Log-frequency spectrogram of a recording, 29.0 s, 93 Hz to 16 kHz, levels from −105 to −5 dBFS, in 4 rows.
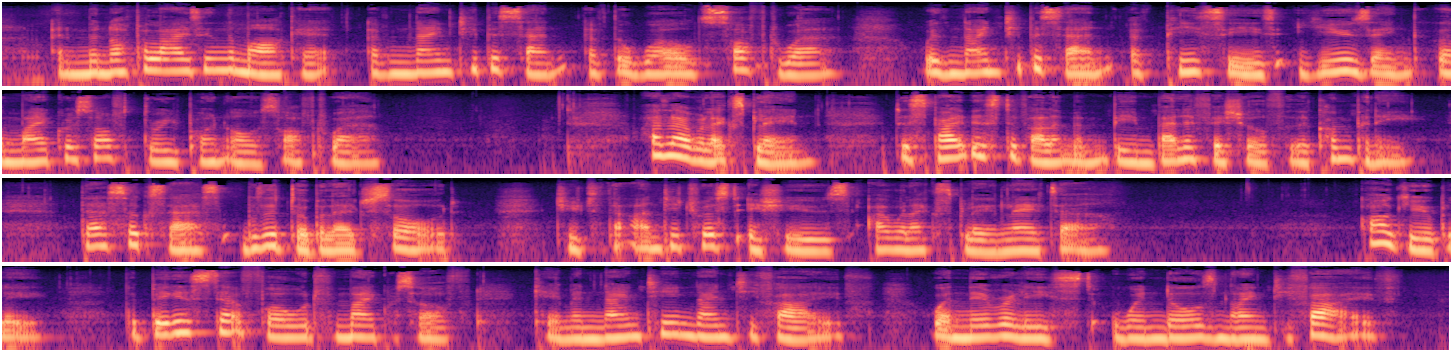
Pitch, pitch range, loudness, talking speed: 210 Hz, 190-245 Hz, -21 LUFS, 130 wpm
